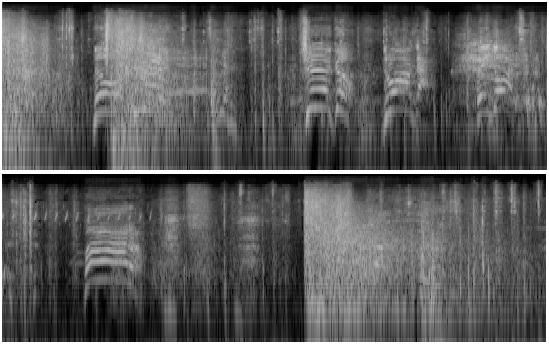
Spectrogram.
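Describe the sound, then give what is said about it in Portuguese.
Gunfire in a scene from a dubbed film: a few sharp, loud blasts break through shouting voices. “Pare de atirar!”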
